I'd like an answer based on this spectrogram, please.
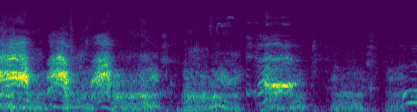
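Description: Small white dog growling in a string of short bursts while playing with a rope toy.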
